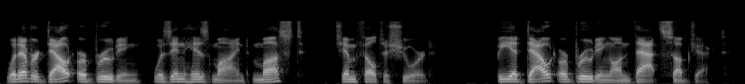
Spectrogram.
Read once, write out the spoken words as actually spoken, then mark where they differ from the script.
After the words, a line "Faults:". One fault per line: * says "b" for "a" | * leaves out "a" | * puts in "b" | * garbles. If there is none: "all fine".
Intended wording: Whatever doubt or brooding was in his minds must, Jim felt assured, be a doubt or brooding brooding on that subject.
Whatever doubt or brooding was in his mind must, Jim felt assured, be a doubt or brooding on that subject.
Faults:
* says "mind" for "minds"
* leaves out "brooding"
